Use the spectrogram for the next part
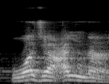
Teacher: نا میں الف مدہ ہے اور یہ نون مشدد ہے تو یہاں پر غنہ ہوگا، اس کی آواز کو ناک میں لے جا کر گنگنائیں گے ایک الف کی مقدار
